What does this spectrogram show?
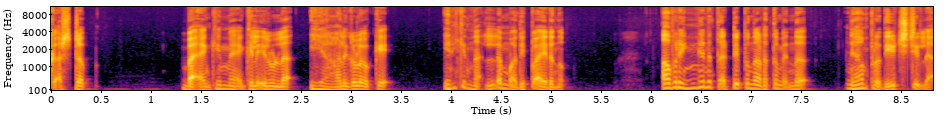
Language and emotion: Malayalam, sad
